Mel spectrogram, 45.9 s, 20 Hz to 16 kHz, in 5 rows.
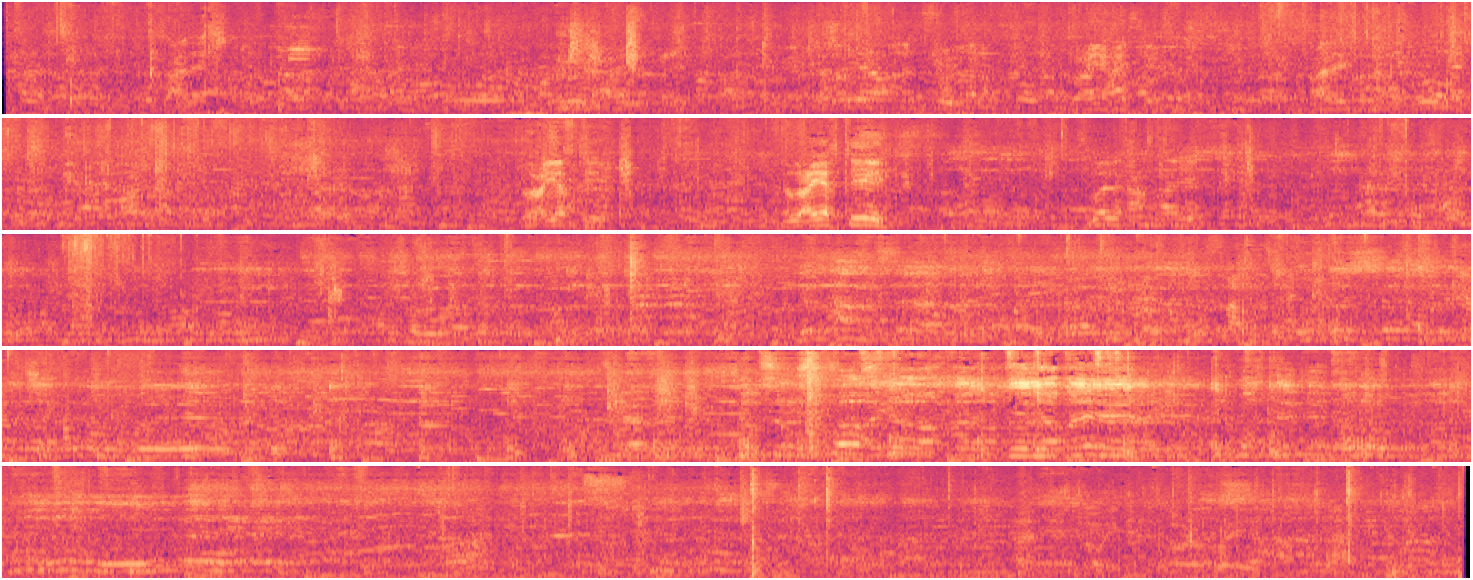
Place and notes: naplouse - traveling dans le souk
8 December 2011, 14:19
